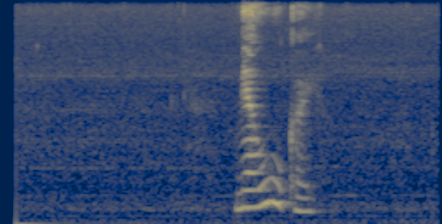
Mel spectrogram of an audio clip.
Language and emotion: Russian, neutral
